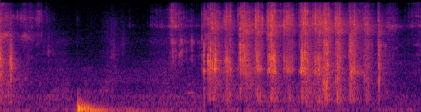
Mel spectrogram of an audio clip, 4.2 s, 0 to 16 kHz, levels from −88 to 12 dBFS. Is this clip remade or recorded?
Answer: recorded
